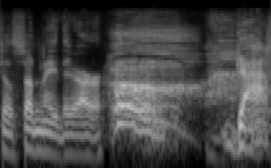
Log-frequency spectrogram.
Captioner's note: gasps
